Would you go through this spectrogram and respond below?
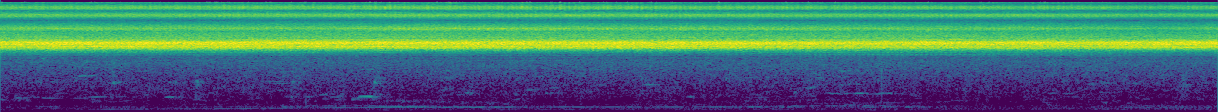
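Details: A forest rings with the loud, continuous buzzing of cicadas, a flat high-pitched drone sustained over fifteen seconds, with a faint low rising hum in the background.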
